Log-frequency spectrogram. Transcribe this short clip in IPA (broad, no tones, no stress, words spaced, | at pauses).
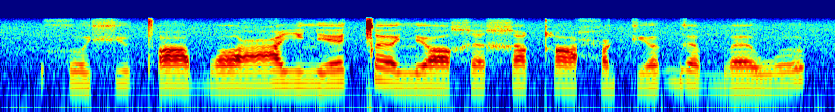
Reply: xʊ xʲutʼɑ bɔ ʕi lʲɛǀɜ lʲɒχiχɛ qʰɑħʊkʲʌɡɜ bɜwʊ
